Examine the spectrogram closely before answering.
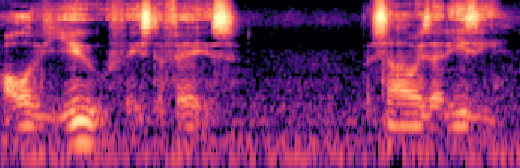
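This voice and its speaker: A man's fairly low voice with vocal fry. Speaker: video blogger. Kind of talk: casual monologue to camera. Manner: animated.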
